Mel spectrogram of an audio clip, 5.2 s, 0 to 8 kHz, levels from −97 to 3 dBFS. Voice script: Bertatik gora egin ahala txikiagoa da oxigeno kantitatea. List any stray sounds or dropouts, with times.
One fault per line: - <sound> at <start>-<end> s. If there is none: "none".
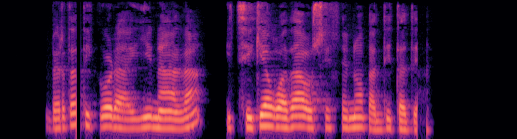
- dropout at 0.8-0.8 s
- dropout at 4.2-4.3 s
